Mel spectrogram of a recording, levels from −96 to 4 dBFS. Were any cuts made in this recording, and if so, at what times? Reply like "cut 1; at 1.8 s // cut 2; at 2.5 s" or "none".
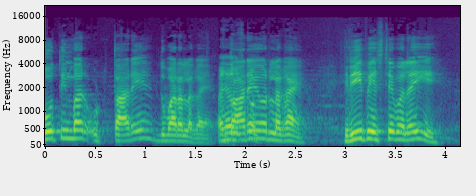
none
